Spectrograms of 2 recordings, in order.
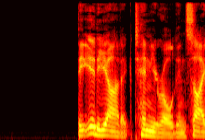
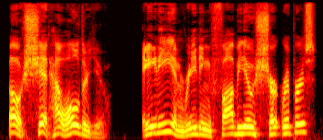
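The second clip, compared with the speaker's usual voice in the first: mocking disbelief; 8 semitones higher, 5 dB louder than usual. Man mocks her prim word.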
